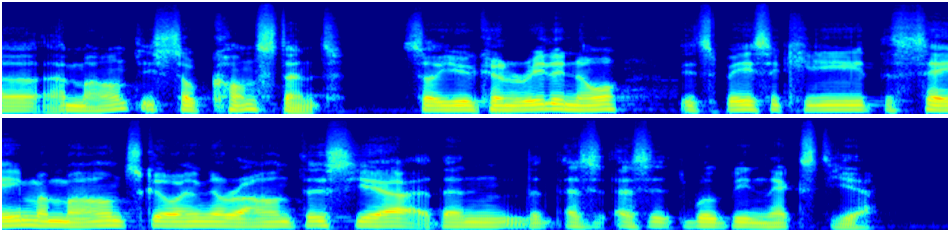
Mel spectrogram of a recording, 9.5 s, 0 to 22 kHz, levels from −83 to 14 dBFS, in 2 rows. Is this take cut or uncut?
cut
